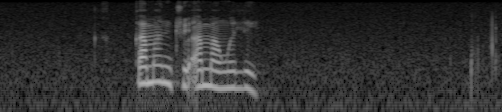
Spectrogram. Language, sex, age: Northern Sotho, female, 29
